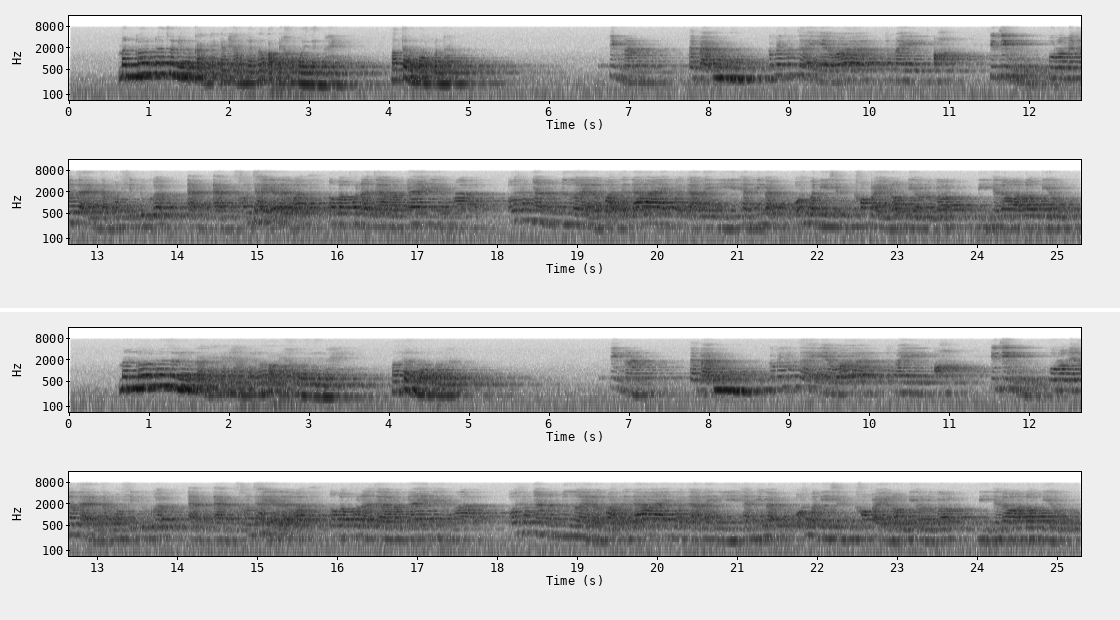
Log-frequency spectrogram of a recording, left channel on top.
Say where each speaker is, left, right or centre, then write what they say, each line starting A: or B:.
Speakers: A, on the left; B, on the left.
A: มันก็น่าจะมีโอกาสในการหาเงินมากกว่าไปขโมยเงินไหมแล้วแต่มุมมองคนนะ
B: จริงนะแต่แบบ
A: อืม
B: ก็ไม่เข้าใจไงว่าทำไมอ๋อที่จริงพูดว่าไม่เข้าใจแต่พอคิดดูก็แอบแอบเข้าใจแล้วแหละว่าเออบางคนอาจจะมักง่ายไงว่าโอ้ยทำงานมันเหนื่อยแล้วกว่าจะได้กว่าจะอะไรอย่างงี้แทนที่แบบโอ้ยวันนี้ฉันเข้าไปรอบเดียวแล้วก็หนีให้รอดรอบเดียว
